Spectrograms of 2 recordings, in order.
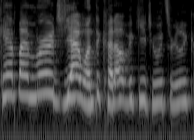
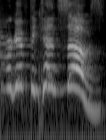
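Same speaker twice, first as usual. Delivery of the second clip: normal talking voice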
